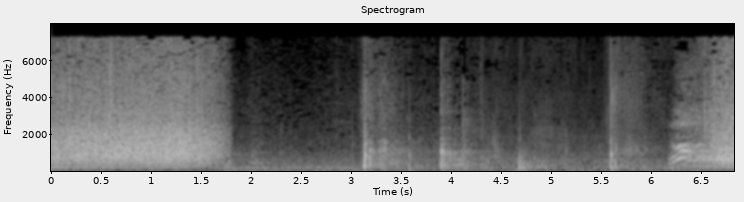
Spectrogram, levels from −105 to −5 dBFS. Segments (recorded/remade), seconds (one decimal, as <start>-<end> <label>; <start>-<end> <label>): 0.0-4.3 recorded; 4.3-5.9 remade; 5.9-6.8 recorded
